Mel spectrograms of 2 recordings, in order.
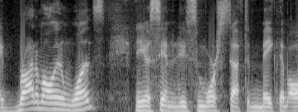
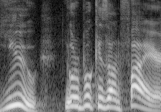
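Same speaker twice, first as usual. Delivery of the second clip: high, slow, badly faked Jamaican accent; horrible Jamaican accent; 9 semitones higher, slower than usual. Concession stand lady recognising him, bad Jamaican accent. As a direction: attempt a Jamaican lilt and botch it. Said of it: "That was not a Jamaican accent. That was horrible".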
